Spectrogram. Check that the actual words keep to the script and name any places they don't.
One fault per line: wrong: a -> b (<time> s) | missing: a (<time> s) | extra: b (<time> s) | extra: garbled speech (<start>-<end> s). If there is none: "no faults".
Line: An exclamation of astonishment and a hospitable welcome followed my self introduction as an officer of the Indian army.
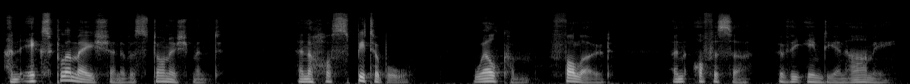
missing: my self introduction as (6.1 s)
